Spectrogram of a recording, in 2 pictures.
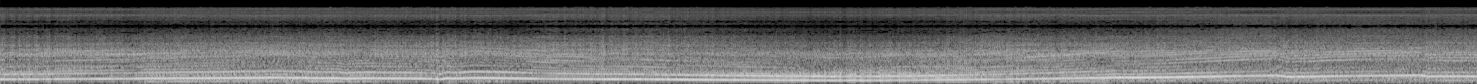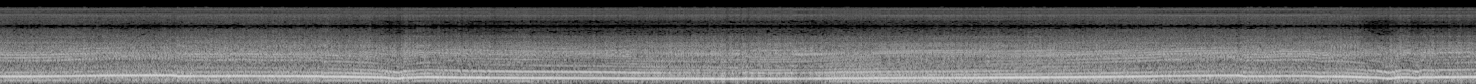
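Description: Honda CBR1000RR inline-four engine running hard at racing speed, heard from on board. Its pitch sinks to a low point about a third of the way in, then climbs and holds high, with several brief sharp dips along the way. Wind rush runs under it.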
